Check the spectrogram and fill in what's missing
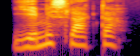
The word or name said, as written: hjemmeslagter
